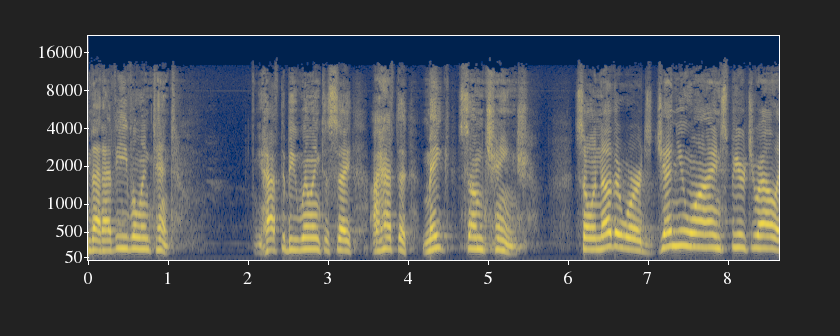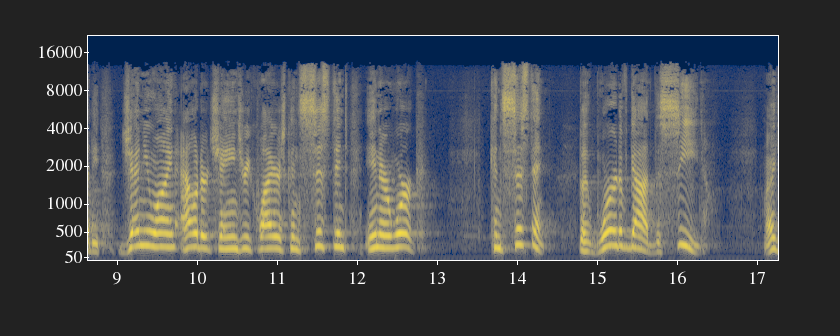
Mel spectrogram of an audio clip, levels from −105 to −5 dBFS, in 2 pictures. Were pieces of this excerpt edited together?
yes; 1 cut; at 14.8 s

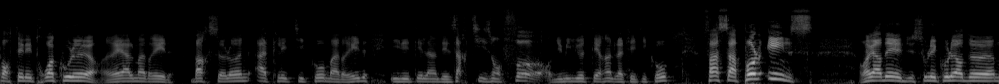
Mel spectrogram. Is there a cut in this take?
no; 0 cuts

